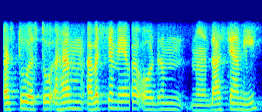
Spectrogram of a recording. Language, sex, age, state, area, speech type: Sanskrit, male, 18-30, Rajasthan, rural, conversation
